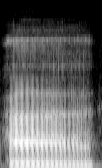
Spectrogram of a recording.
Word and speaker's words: ㅓ: how you write it all has the sound of when you're trying to answer a question and go uh that sound is how to pronounce it just adjust the length into one syllable and there we go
